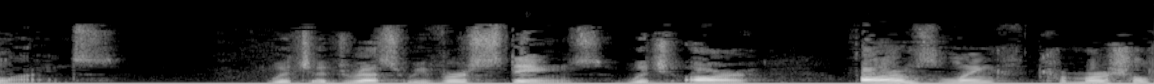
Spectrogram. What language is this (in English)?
English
